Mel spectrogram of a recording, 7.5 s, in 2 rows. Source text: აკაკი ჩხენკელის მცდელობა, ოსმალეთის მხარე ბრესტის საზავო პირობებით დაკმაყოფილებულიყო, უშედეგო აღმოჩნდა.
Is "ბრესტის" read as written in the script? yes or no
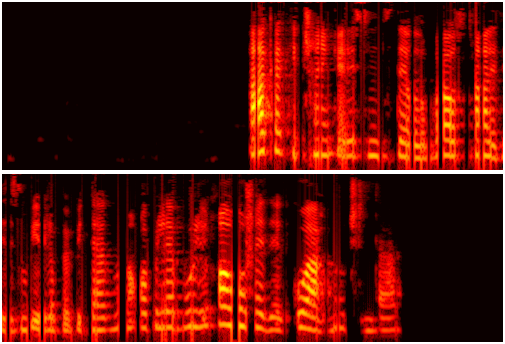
no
